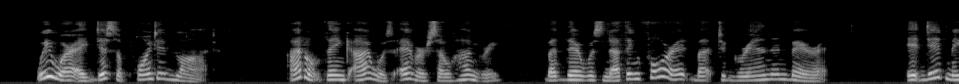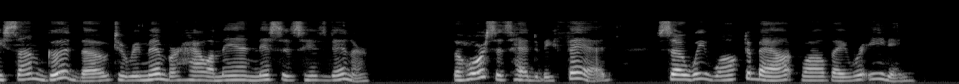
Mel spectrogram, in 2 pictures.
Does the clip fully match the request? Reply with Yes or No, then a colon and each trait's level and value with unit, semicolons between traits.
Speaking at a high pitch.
Yes: high, 205 Hz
